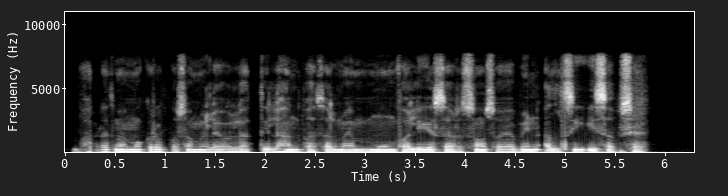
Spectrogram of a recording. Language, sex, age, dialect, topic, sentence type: Maithili, male, 18-24, Angika, agriculture, statement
